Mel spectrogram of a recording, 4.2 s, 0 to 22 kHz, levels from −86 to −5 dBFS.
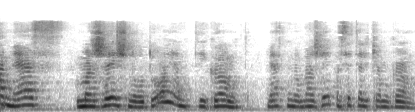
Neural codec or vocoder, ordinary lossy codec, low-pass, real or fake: vocoder, 22.05 kHz, 80 mel bands, WaveNeXt; AAC, 32 kbps; 9.9 kHz; fake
